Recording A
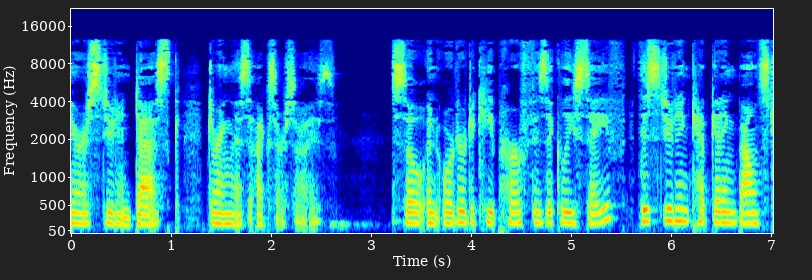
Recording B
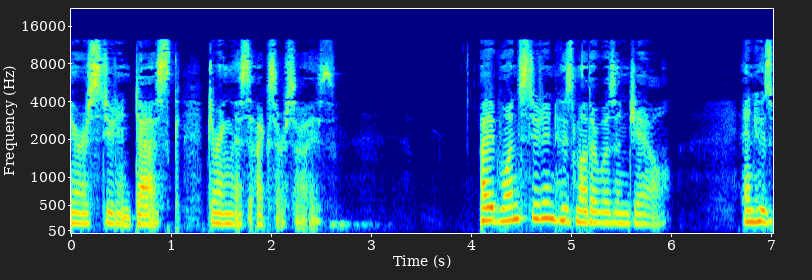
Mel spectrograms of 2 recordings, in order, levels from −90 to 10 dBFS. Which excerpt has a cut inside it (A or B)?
A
